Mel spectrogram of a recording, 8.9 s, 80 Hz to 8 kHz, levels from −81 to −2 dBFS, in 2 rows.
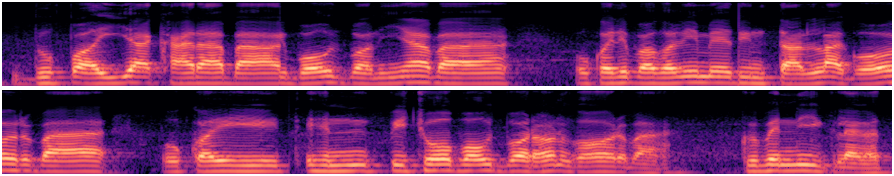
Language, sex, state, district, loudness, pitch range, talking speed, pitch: Hindi, male, Uttar Pradesh, Gorakhpur, -16 LUFS, 145-160 Hz, 160 wpm, 150 Hz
